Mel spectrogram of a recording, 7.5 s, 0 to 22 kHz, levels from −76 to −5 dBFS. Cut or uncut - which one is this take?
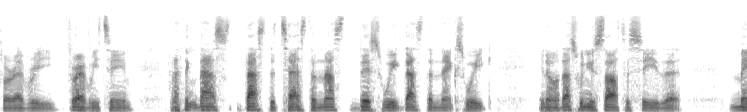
uncut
